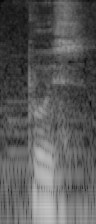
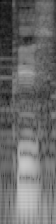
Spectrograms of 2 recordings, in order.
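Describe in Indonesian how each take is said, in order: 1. Kata ini diucapkan dengan vokal u. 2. Kata ini diucapkan dengan vokal i. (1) "bus ini merupakan kata baku" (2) "bis bukan merupakan kata baku"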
